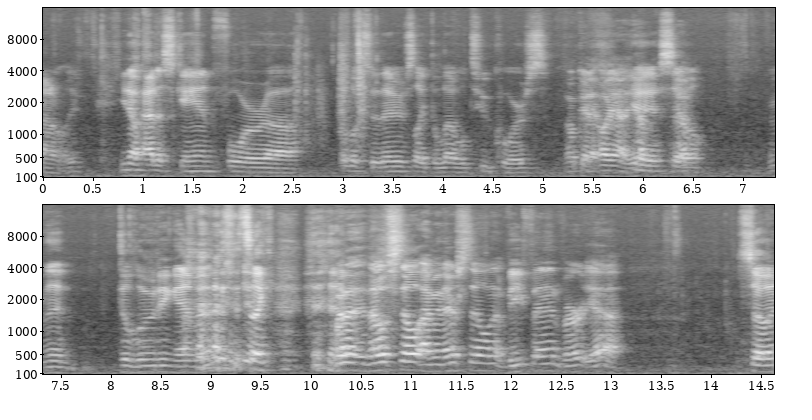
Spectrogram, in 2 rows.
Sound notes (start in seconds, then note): 8.7 both laugh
